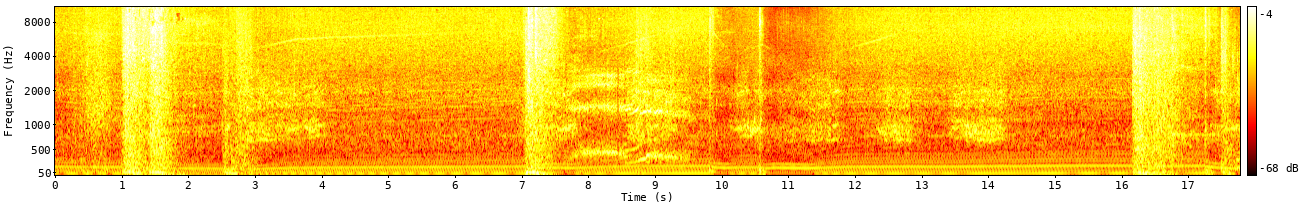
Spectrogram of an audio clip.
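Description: Loud metallic crashes ring out as vehicles smash into each other.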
